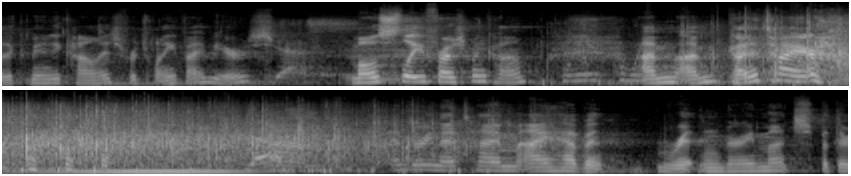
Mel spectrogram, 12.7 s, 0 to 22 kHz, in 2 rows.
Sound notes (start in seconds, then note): 6.7 audience applauding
